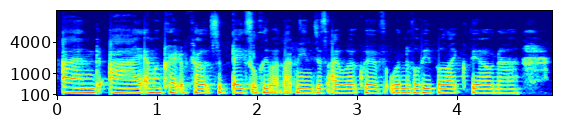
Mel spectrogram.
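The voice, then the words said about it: Strong Northern English accent. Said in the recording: “my very strong Northern accent.”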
